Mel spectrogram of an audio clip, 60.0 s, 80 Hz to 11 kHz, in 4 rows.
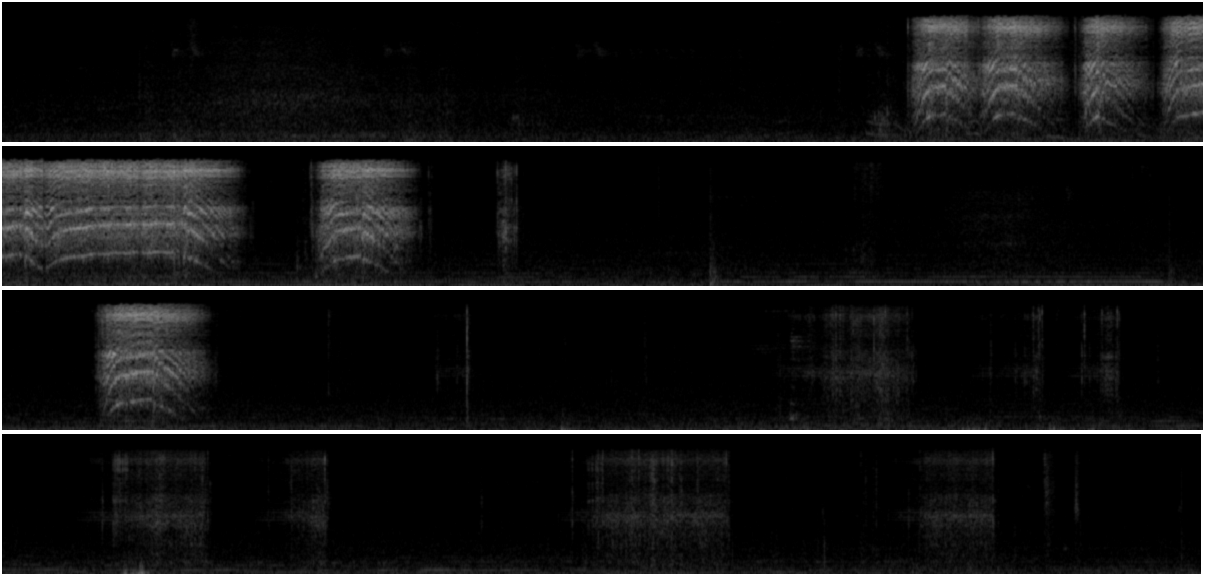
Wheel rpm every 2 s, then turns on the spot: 0, 0, 0, 0, 0, 20, 70, 100, 160, 40, 10, 0, 0, 0, 0, 40, 20, 0, 0, 0, 10, 0, 0, 10, 0, 0, 10, 0, 10, 0.
40-42 46-48 52-54 56-58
